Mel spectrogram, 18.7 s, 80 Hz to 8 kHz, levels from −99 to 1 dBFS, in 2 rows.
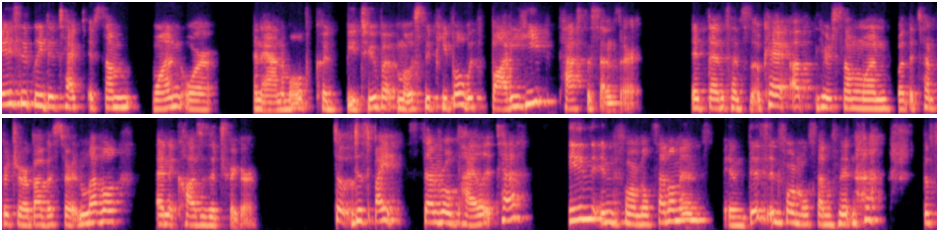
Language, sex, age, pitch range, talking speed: English, female, 20-39, 185-225 Hz, 165 wpm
